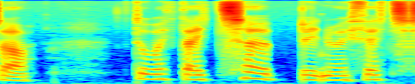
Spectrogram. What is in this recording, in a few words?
"tyb", Welsh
